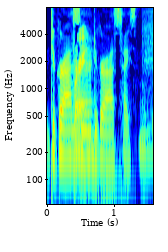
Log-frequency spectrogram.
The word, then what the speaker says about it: Neil deGrasse Tyson: deGrasse Tyson.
